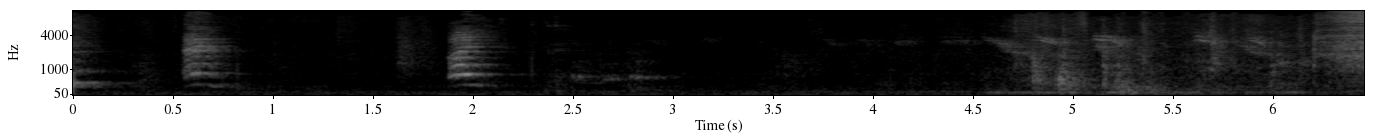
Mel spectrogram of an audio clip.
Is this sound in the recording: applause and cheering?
no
